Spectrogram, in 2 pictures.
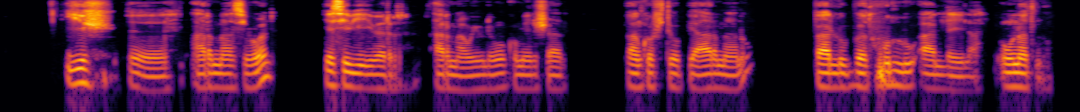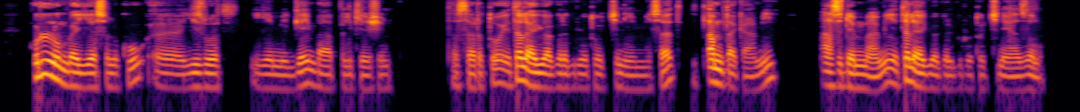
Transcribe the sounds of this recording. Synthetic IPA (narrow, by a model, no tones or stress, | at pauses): jɪh | aɾmasiho̞n | jɛsiβiːβəɾ | ʔaɾmawɔjɪmd̪əɡmo̞kʰo̞meɾʃal | b̥aŋkʰo̞fi̥t̪ʰjo̞pʼːjaːɾmanəw | b̥alːubːət̪hulːuʔalːəjɪla̰lʔɨ̰wnət̪nəw | hulːumbəjːɛsɨlkʰujɪzo̞t̪ | jɛmːiɡːəɲːbəaplikʰeʃɪn | t̪ʰəsəɾt̪ʼʰo̞jɛt̪ʰələjajːuaɡəlɡɨlo̞t̪ʰo̞t͡ʃːɪnjɛmːisət̪ʼbət̪ʼamt̪ʼəkʼami | ʔas̬d̪əmːamijɛt̪ʰələjajːuaɡəlɡɨlo̞t̪ʰo̞t͡ʃːɪnjazənəw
